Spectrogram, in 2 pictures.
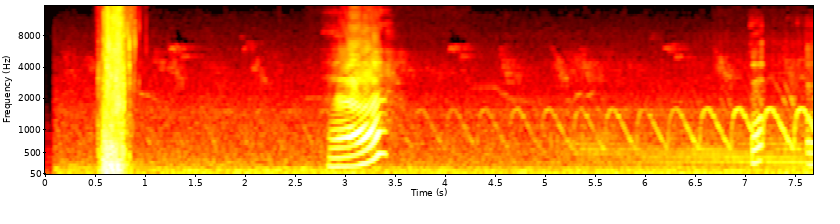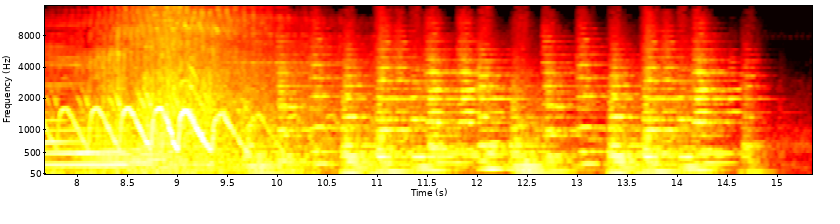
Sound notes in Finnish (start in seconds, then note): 3.1 poliisiajoneuvojen ääntä; 7.6 helikopteri lentää yli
